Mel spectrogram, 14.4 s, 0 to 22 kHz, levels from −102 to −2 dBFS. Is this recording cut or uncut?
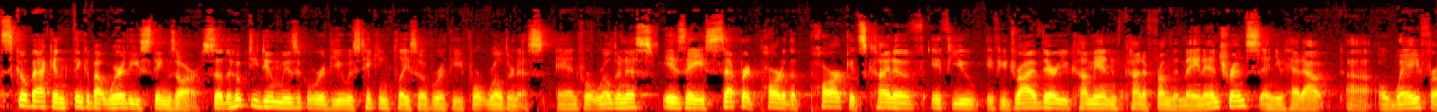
cut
